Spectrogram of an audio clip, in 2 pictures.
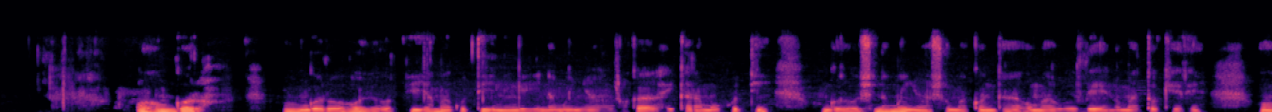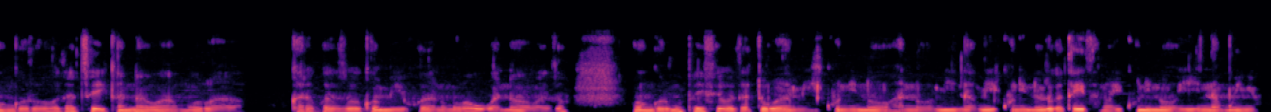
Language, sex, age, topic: Oshiwambo, male, 18-24, agriculture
